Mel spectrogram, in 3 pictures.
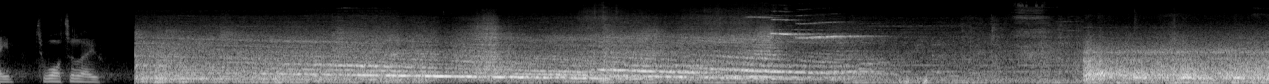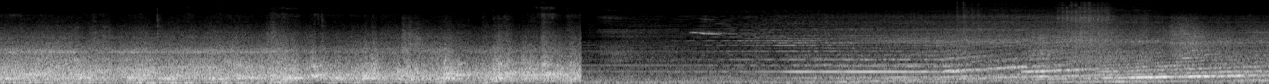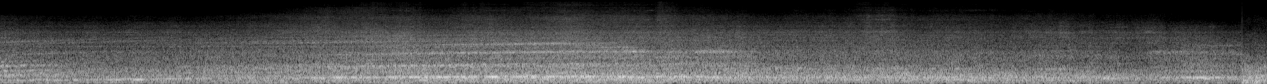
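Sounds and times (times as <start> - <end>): train running rumble: 8.8 - 20.0.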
